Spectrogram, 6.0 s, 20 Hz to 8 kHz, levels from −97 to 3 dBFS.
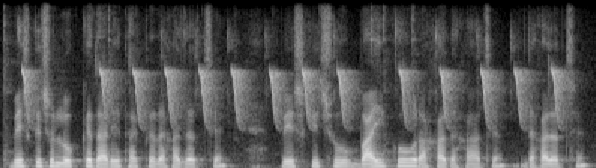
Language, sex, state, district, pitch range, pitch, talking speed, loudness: Bengali, male, West Bengal, Alipurduar, 120-150 Hz, 135 Hz, 150 wpm, -19 LUFS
